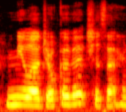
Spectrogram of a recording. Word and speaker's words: Jovovich: um what's her name mil jokovic is that her name I think it's Jovovich because I was trying to figure out how to pronounce it after like she posted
